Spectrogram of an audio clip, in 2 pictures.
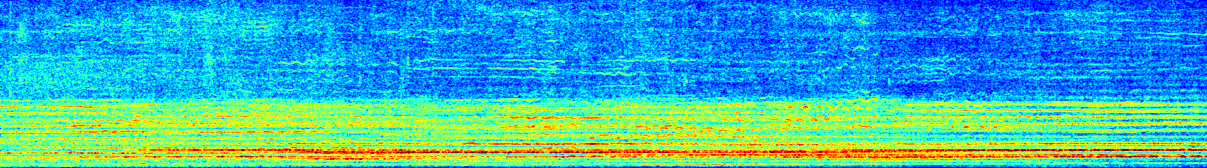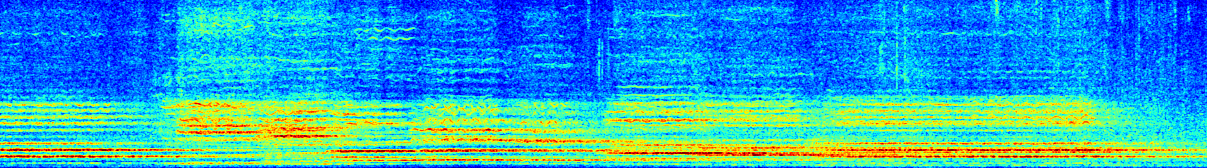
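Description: A large choir of mostly women's voices singing slow, sustained chords that shift from one to the next, in a large stone domed interior. The sound swells and then fades out near the end.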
